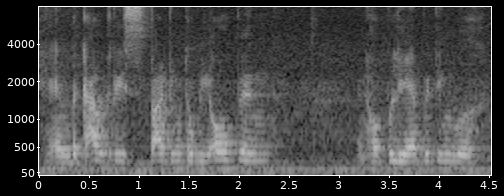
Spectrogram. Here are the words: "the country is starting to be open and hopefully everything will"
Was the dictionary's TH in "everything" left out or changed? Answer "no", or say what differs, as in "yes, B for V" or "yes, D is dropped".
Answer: yes, T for TH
